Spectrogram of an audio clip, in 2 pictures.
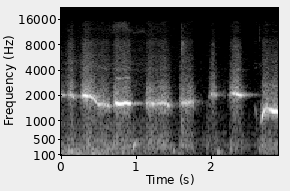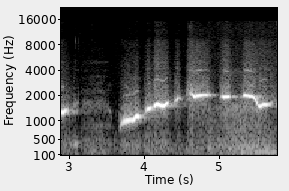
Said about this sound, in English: Now wish me luck, I said as I turned to wander down the road to the house, whistling my jolly tune.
